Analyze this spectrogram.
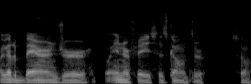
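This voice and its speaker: The background stays quiet as the man talks fairly slowly. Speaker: rapper, producer and podcaster. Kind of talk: casual chat. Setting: video call.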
